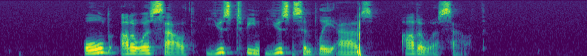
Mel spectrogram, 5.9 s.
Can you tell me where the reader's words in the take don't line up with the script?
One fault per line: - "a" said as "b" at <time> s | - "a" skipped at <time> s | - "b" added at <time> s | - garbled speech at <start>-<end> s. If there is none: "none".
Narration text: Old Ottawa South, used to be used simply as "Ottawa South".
none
